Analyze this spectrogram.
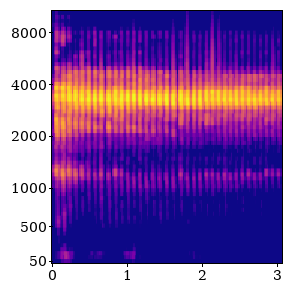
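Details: Javan cochoa singing in a continuous, even, rapid trill of sharp high notes, about eight pulses a second at a steady pitch, with no other sounds, recorded as a model song for training competition birds.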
